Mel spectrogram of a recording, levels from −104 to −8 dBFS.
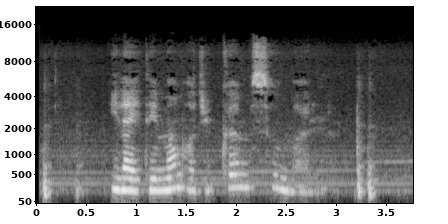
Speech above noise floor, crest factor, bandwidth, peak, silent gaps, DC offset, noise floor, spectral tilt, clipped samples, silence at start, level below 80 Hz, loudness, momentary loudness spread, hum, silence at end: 20 dB; 20 dB; 12.5 kHz; -6 dBFS; none; under 0.1%; -44 dBFS; -4.5 dB/octave; under 0.1%; 0.05 s; -62 dBFS; -25 LUFS; 21 LU; none; 0 s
